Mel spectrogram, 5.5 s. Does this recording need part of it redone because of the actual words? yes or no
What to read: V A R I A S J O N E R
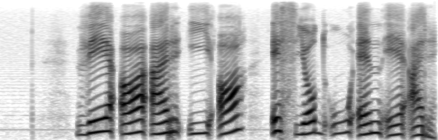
no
